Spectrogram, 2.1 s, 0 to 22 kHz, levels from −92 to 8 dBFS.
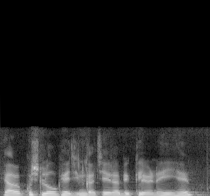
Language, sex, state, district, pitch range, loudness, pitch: Hindi, male, Arunachal Pradesh, Lower Dibang Valley, 140-165 Hz, -13 LUFS, 150 Hz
